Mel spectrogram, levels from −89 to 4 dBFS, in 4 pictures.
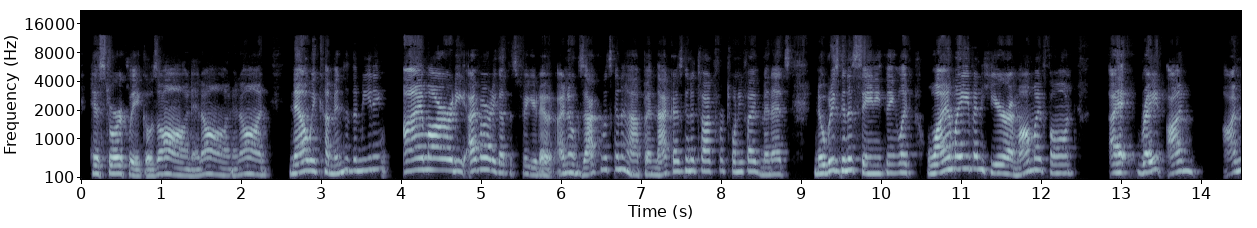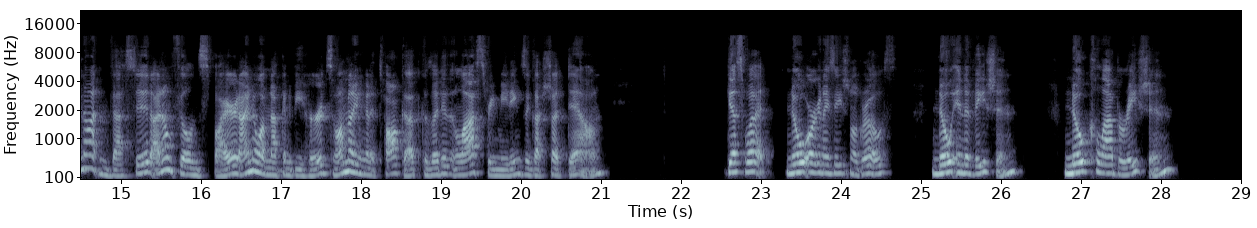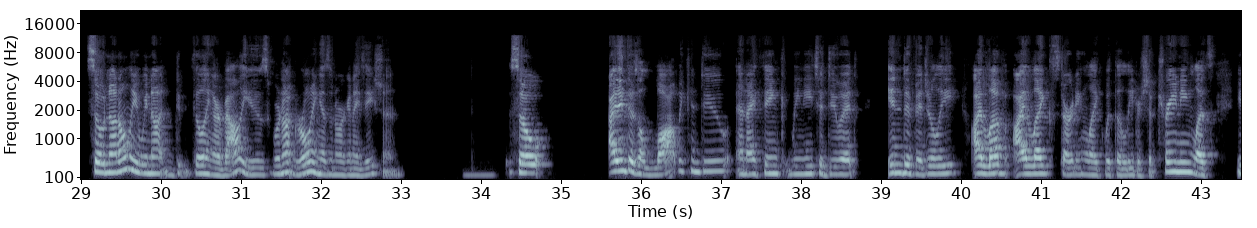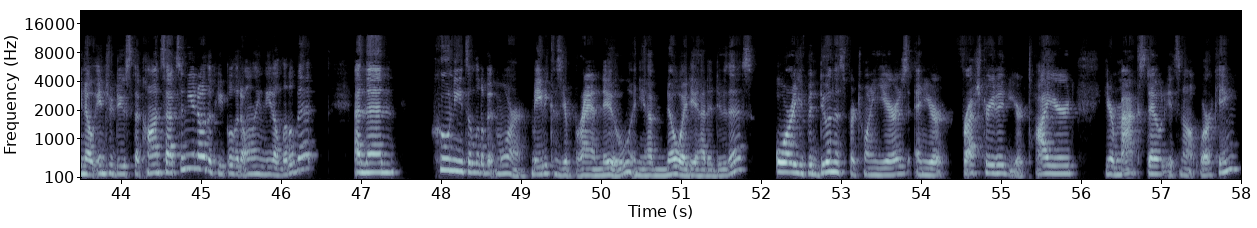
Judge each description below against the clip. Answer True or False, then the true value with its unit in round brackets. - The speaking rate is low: False (205 wpm)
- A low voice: False (195 Hz)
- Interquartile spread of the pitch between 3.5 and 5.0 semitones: False (5.5 semitones)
